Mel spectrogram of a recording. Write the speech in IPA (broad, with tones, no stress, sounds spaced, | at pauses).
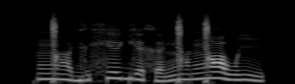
ŋ͡ǀ a̤˧˩ ɡʲ ə̤˧ xʲ ɛ˥ y̯ ɡʲ ɛ˧˩ x ɛ˩˧ ŋ͡ǀ a̤˥ ŋ͡ǀ ɑ˥˧ w i˧˩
